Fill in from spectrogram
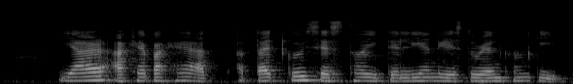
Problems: none marked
